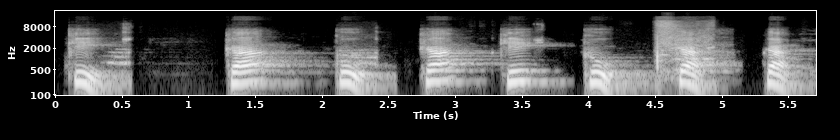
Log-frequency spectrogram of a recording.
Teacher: the back of the tongue is rising up and touching the hard palate on the top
